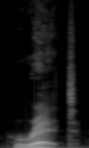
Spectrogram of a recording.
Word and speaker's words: read: is read, but in past participle it is pronounced as read.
